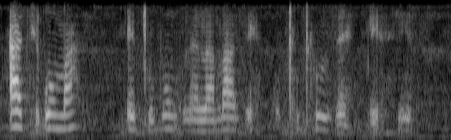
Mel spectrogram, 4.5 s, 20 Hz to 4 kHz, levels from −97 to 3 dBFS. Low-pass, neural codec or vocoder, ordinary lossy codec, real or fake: 3.6 kHz; codec, 16 kHz, 4.8 kbps, FACodec; Opus, 24 kbps; fake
